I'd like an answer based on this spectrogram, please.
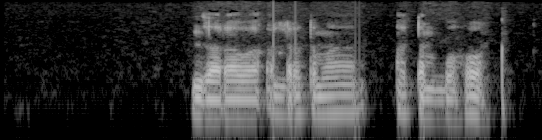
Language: Mada (Cameroon)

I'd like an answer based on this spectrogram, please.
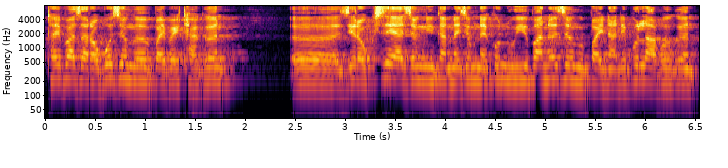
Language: Bodo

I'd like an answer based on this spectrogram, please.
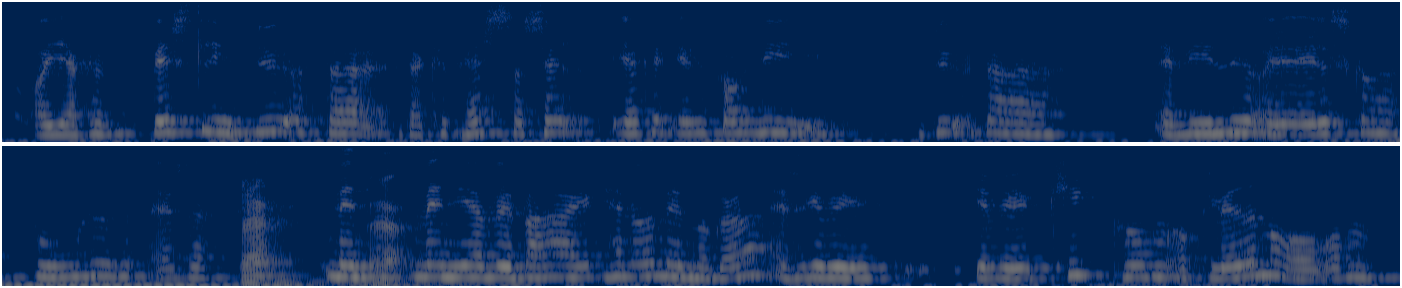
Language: Danish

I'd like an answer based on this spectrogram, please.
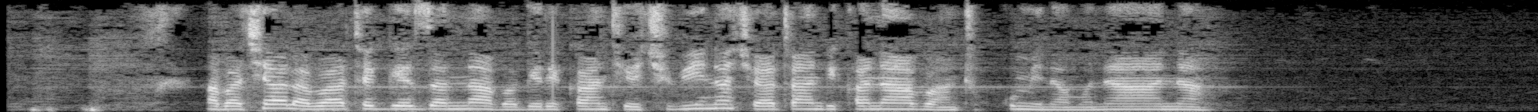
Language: Ganda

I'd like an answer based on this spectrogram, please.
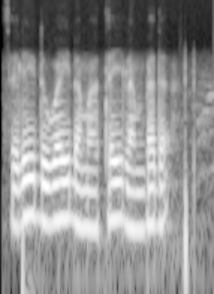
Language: Somali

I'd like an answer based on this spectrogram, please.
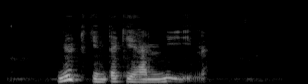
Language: Finnish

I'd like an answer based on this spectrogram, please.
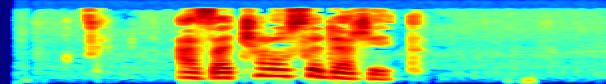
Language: Czech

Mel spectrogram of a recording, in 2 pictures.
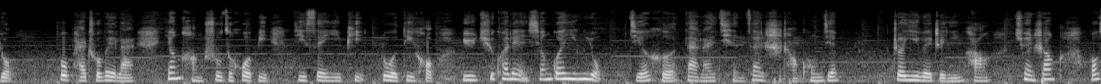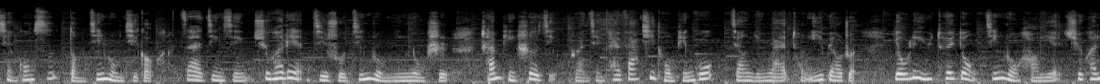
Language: Chinese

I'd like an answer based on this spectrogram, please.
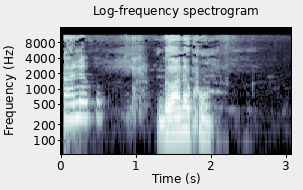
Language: Kalkoti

